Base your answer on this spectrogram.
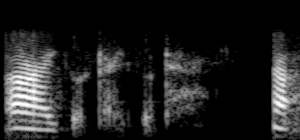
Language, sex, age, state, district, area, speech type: Malayalam, female, 60+, Kerala, Wayanad, rural, conversation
